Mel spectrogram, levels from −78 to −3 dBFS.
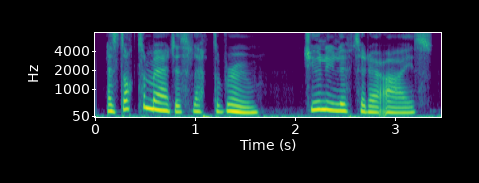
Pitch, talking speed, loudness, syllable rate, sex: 230 Hz, 175 wpm, -15 LUFS, 4.9 syllables/s, female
